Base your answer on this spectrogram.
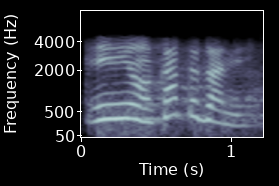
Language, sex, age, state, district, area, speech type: Nepali, female, 18-30, West Bengal, Kalimpong, rural, conversation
